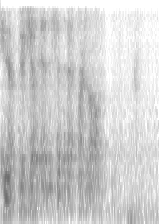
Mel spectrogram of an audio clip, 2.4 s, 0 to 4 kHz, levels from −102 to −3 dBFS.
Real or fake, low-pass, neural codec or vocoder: fake; 3.6 kHz; codec, 16 kHz in and 24 kHz out, 0.6 kbps, FocalCodec, streaming, 4096 codes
